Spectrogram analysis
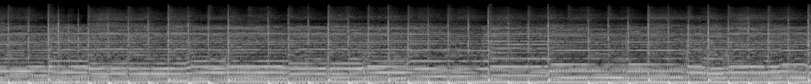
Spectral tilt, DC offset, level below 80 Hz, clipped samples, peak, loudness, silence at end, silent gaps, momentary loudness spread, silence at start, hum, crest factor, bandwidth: -5.5 dB/octave; under 0.1%; -22 dBFS; under 0.1%; -4 dBFS; -17 LUFS; 0 s; none; 1 LU; 0 s; none; 10 dB; 16.5 kHz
